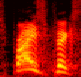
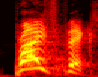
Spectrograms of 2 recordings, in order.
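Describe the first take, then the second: First: Said in the usual way. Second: Sponsor name punched high and loud; announcer hype. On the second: Acted.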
